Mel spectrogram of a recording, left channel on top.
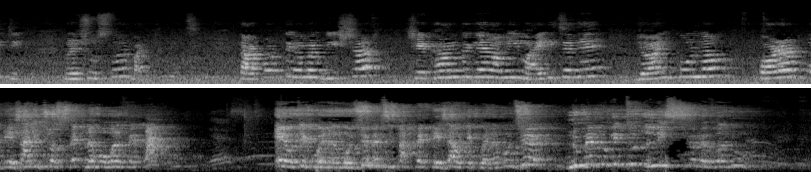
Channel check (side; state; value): both; different; correlation -0.01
